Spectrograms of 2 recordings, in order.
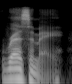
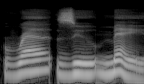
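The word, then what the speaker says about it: résumé: In America, they usually say resume, but in the UK and Australia, they often say CV, which stands for curriculum vitae.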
